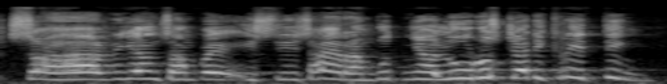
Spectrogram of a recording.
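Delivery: high, loud, rushed account of a chaotic day; frantic retelling. Retold or imitated. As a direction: whip up the household chaos. Wife's chaotic day retold. (menceritakan kekacauan dengan heboh dan keras)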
